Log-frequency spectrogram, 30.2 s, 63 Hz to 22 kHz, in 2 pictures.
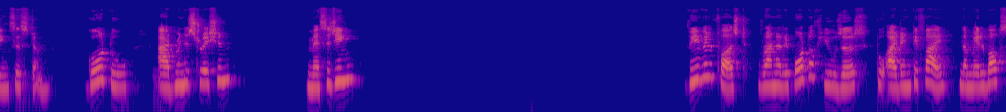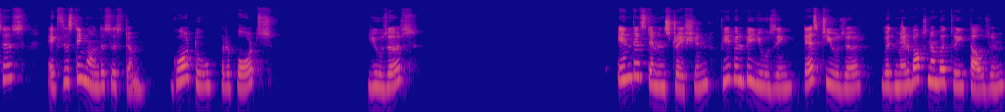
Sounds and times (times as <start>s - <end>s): Speech: 0.0s - 3.6s, 4.6s - 5.4s, 10.4s - 19.2s, 20.6s - 21.4s, 24.4s - 30.1s.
